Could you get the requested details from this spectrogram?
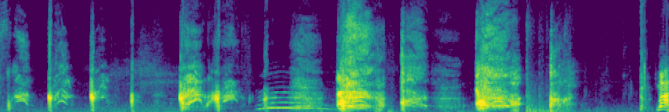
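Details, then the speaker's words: Several short, dry cough bursts and throat clearing with a brief voiced sound between them, from a male stand-up comedian performing while he has a cough and feels unwell; ongoing cough. "Aduh, sorry pemirsa, saya lagi batuk, jadi kurang fit ya."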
